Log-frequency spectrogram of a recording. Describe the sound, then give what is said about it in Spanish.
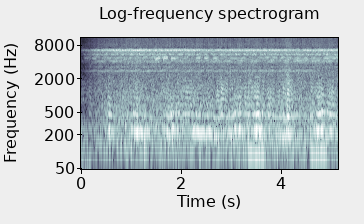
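Insects buzz in a dense, continuous drone with a thin high whine riding above. The hum fades in quickly, then holds steady and fairly loud with small wavering pulses and no other sounds. “Los insectos bajo el microscopio.”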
